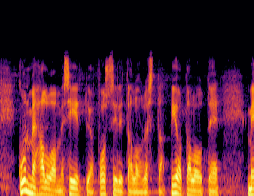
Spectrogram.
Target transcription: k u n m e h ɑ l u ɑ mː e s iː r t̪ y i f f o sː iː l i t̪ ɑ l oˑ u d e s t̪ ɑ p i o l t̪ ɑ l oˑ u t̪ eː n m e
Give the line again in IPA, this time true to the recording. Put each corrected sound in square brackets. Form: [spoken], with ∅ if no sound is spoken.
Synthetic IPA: k u n m e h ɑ l u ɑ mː e s iː r t̪ y [æ] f f o sː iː l i t̪ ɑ l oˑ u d e s t̪ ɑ p i o [∅] t̪ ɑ l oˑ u t̪ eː n m e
